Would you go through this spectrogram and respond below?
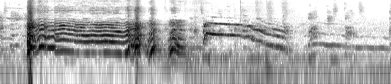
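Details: Siberian husky crying: a loud yelp, then drawn-out harmonic wails that hold steady, slide downward and waver, ending in a fading low whine.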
